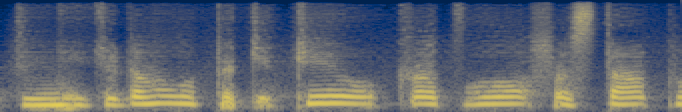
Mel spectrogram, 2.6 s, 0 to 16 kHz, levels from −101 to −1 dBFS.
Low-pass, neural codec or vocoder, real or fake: 14.4 kHz; codec, 44.1 kHz, 0.9 kbps, DAC; fake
